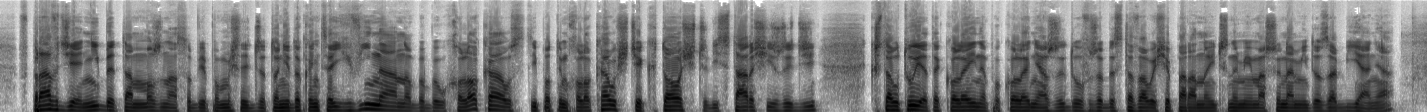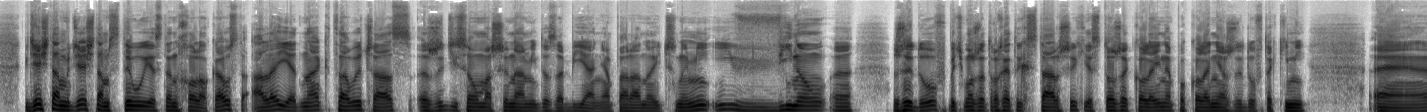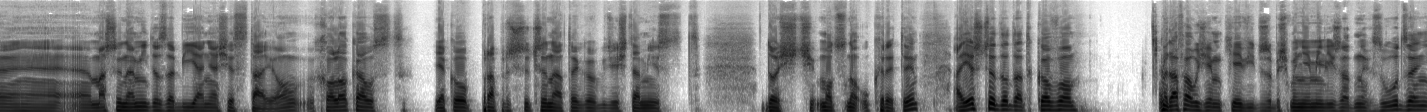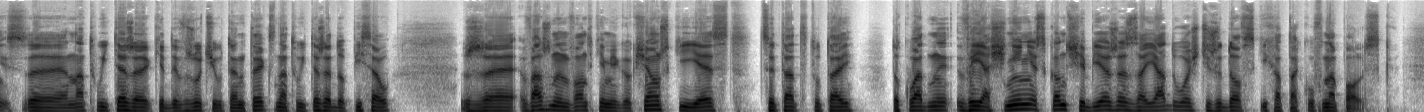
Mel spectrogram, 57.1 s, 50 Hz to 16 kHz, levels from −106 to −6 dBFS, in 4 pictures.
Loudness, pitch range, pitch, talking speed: -14 LUFS, 105-125 Hz, 110 Hz, 135 wpm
